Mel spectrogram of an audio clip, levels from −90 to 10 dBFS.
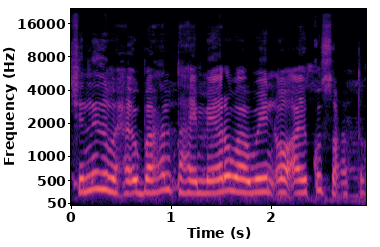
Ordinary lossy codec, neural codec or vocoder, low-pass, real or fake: none; vocoder, 44.1 kHz, 128 mel bands, Pupu-Vocoder; 19.8 kHz; fake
